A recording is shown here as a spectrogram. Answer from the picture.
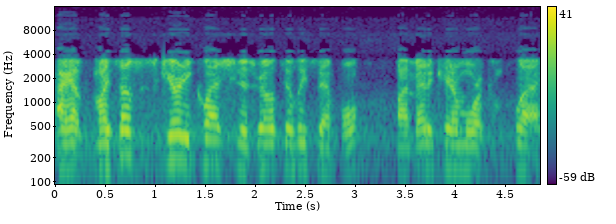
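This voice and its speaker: This is a plain, everyday voice at a fairly quick pace. The intonation stays fairly even. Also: man, fairly high pitch for a man. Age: 60s. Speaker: caller. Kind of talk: call-in question. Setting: phone call.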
